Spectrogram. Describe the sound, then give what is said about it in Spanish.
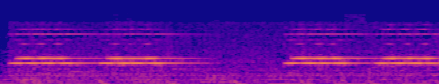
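A mobile phone rings with an electronic ringtone. Steady mid-pitched tones come in paired pulses, then repeat after a short pause, loud and clear. “Suena el teléfono móvil de Zaira.”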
